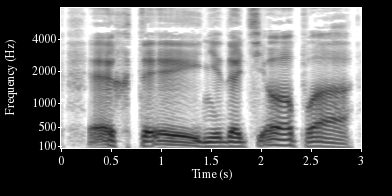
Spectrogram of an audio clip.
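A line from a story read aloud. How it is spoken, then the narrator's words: Muttering to oneself. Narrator (Russian): Бормочет про себя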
